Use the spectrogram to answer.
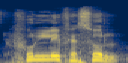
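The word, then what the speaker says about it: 분리배출: শব্দকোষ এক ছুরিগি ময়লা ফুল্লি ফেসুল পৃথক করে ফালানো এর উচ্চারণ হবে ফুললি ফেসুল এই নিউনের উচ্চারণ হবে ল ফুললি ফেসুল অর্থাৎ পৃথক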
